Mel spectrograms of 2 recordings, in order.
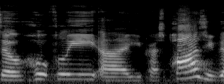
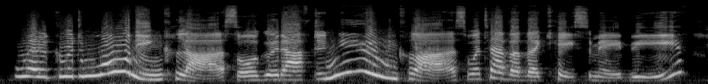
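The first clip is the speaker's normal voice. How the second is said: made-up put-on accent, swooping and sing-song; 3 dB louder than usual. Greeting a class at the start of a lesson; unidentified put-on accent. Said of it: "I have no idea what accent this is".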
